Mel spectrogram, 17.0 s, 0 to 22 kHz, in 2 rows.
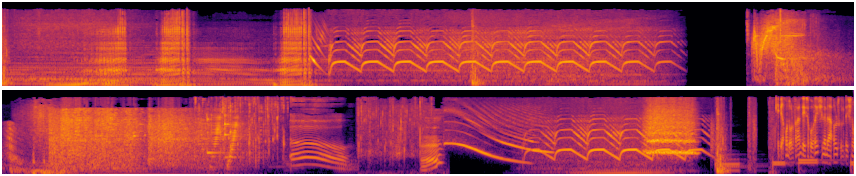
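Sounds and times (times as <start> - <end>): police siren wail: 3.1 - 6.9, 13.1 - 15.7.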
